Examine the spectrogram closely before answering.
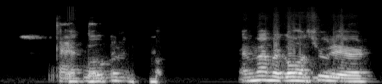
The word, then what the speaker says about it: Tacloban: Well, Tagleman? Yeah, actually, say my girlfriend corrected my pronunciation of it. It's Tucklobin. What is it? Tucklobin.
